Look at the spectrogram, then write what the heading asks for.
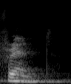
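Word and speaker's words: friend: উচ্চারণটাকে priority দিব যেমন ফ্রেন্ড ফ্রেন্ড এফ আর আই এনজি এখানে আই এর উচ্চারণটা একদমই থাকতেছে না ফ্রেন্ড ফ্রেন্ড পিস পি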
